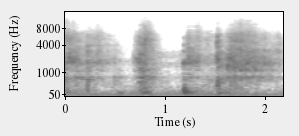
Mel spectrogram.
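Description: A spoon stirring granulated tapioca and sugar in a plastic bowl as milk is poured in: faint, uneven scraping and swishing.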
